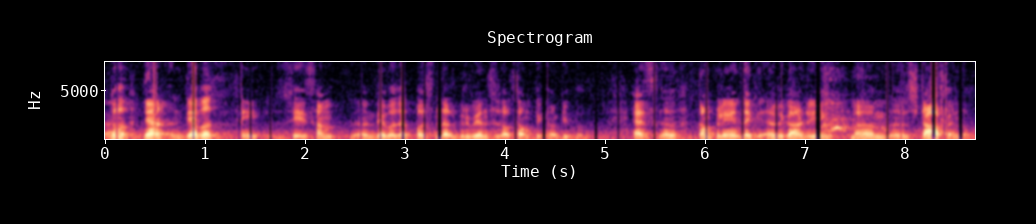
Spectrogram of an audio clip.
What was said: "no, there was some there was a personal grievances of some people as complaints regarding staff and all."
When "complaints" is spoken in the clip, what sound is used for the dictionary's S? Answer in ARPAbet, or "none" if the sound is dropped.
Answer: none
